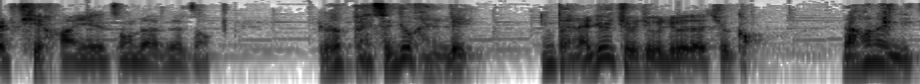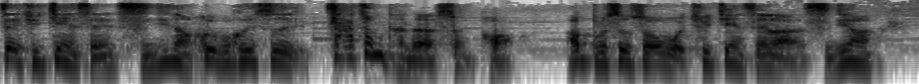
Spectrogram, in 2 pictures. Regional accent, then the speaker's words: Shandong, China; 所以呢，虽然老法师是山东人，我也是山东人

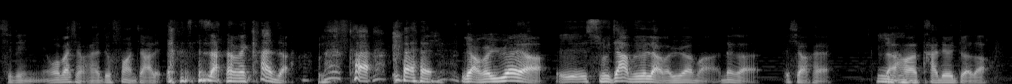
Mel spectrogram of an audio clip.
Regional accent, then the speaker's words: Shandong, China; 因为我从小就在山东这边长大，因为我现在就在济南嘛，就觉得我到家的话就开车开个40分钟

